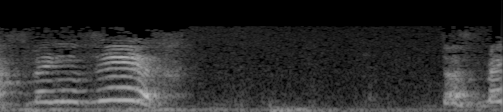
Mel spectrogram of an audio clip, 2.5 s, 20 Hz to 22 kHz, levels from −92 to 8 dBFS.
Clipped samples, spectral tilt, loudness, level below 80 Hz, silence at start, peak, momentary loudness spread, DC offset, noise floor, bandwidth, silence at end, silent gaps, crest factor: under 0.1%; -5 dB/octave; -28 LUFS; -50 dBFS; 0 s; -12 dBFS; 26 LU; under 0.1%; -53 dBFS; 8.4 kHz; 0 s; none; 20 dB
